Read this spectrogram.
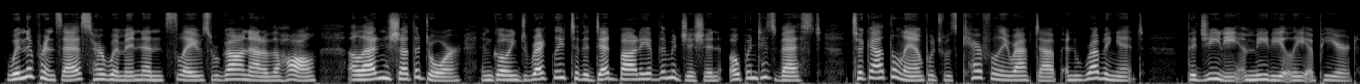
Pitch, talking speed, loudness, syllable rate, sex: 220 Hz, 205 wpm, -19 LUFS, 5.8 syllables/s, female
